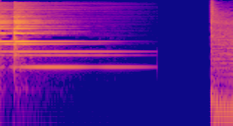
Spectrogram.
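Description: A single bell ding, the notification-bell sound effect of a subscribe-button animation, struck once and ringing out for about a second and a half before fading away.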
